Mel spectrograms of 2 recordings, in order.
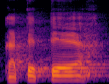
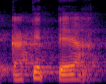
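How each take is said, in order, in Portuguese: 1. A tônica está na última sílaba. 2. A tônica está na última sílaba.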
